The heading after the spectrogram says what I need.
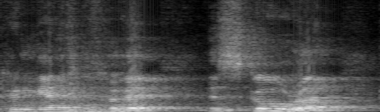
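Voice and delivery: ordinary delivery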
